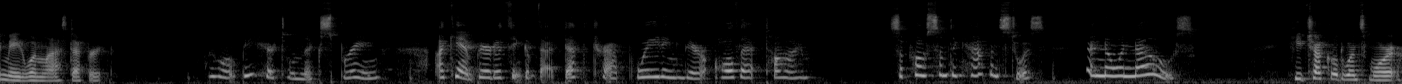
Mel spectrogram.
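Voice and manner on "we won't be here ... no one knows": high, hushed anxious woman; anxious wife. Acted. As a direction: make a last worried appeal.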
